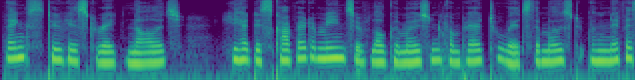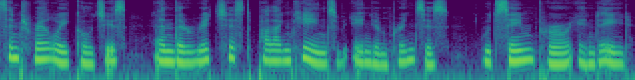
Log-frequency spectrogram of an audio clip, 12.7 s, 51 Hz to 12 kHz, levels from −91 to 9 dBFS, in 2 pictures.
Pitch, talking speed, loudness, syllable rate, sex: 190 Hz, 145 wpm, -18 LUFS, 4.5 syllables/s, female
